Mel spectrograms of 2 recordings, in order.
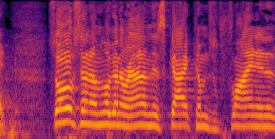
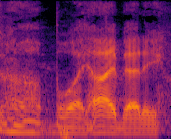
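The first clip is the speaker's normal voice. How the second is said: much lower, much softer grudging mumble; reluctant mumble; 9 dB quieter, slower than usual. Retold or imitated. Newcomer grudgingly greets Betty, low reluctant mumble. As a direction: mumble it like you'd rather not be there.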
